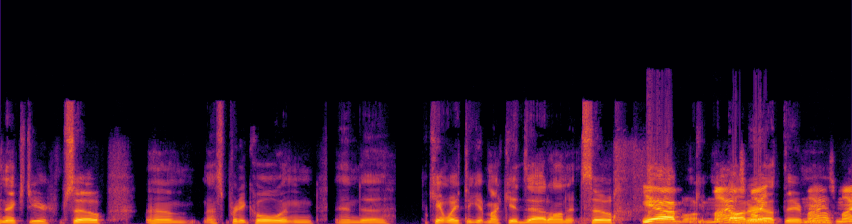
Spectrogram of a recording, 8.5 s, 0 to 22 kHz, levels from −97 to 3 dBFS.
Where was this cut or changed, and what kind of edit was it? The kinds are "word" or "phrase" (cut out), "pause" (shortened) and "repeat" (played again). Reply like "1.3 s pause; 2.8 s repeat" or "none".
3.3 s pause; 3.9 s pause; 6.3 s pause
